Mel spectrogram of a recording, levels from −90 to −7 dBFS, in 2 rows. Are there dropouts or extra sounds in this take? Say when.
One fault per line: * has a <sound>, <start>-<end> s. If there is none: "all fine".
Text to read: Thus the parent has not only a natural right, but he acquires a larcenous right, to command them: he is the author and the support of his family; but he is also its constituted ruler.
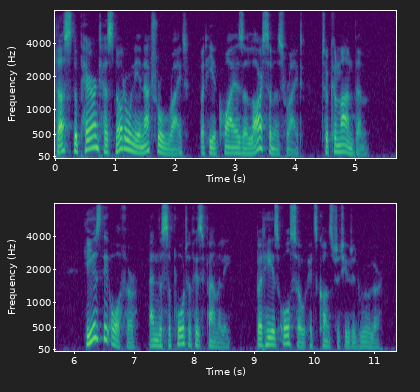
all fine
